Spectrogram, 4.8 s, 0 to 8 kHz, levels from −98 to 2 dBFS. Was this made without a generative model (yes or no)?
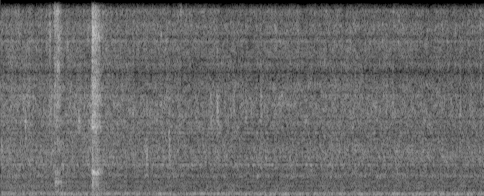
no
